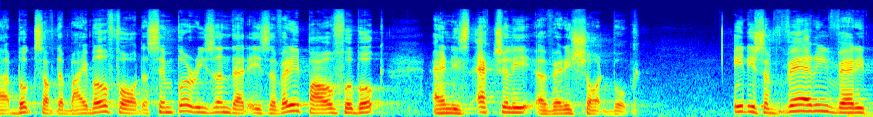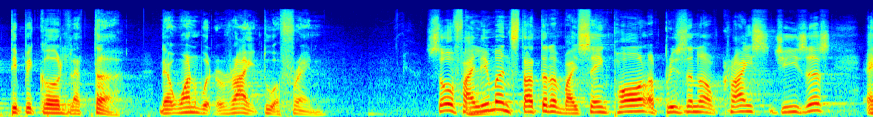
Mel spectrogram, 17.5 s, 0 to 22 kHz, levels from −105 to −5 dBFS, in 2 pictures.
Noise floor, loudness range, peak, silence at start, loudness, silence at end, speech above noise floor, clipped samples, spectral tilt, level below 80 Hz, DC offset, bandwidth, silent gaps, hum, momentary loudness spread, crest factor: -58 dBFS; 4 LU; -4 dBFS; 0 s; -21 LUFS; 0 s; 37 dB; under 0.1%; -5.5 dB/octave; -56 dBFS; under 0.1%; 16 kHz; none; none; 10 LU; 18 dB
